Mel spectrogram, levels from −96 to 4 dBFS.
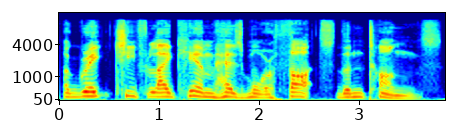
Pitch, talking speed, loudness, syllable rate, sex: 150 Hz, 155 wpm, -18 LUFS, 3.0 syllables/s, male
